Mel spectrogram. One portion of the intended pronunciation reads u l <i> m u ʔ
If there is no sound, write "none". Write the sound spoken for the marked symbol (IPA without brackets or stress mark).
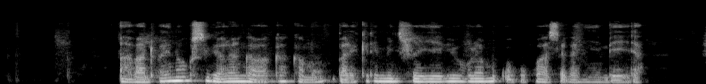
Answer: a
